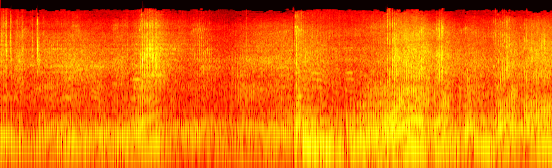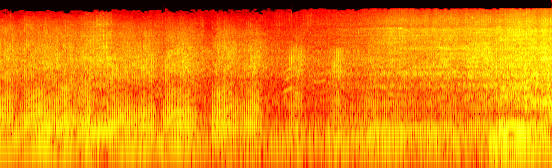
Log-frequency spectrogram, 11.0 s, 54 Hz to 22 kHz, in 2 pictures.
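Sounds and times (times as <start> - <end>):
dirt bike engines revving: 0.0 - 11.0.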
